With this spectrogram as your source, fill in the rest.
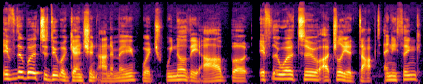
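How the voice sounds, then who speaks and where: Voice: medium pitch, sing-song, a little fast. A streamer giving casual, musing, chatty commentary while reacting to a video game.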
